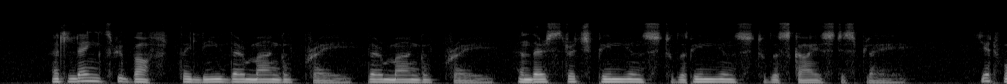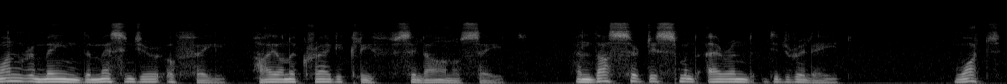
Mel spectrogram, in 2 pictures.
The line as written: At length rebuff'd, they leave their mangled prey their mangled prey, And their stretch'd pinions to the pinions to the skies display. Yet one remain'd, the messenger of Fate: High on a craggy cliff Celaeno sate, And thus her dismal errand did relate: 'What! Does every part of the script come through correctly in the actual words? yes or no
yes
